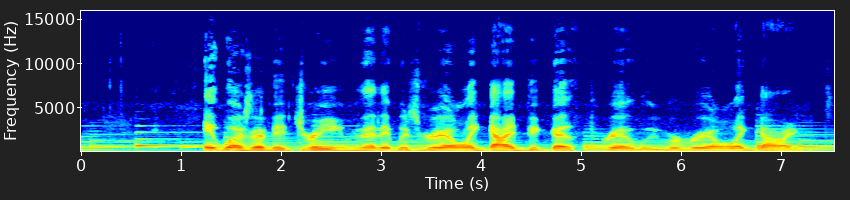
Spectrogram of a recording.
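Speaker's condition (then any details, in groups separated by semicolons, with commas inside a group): Parkinson's; developed after earlier mental illness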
